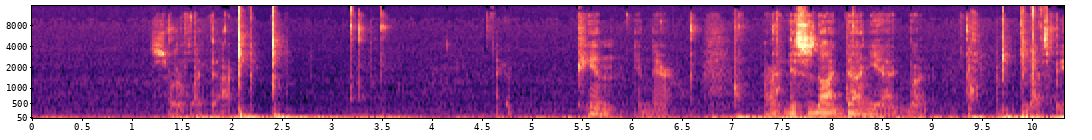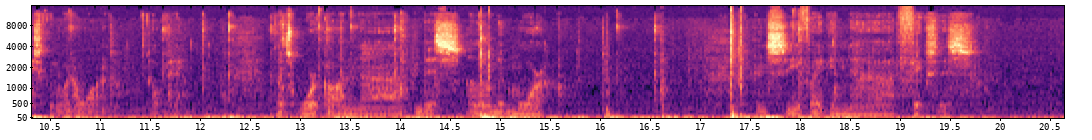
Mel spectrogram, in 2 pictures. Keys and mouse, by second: 2.2 a, 2.5 z, 3.6 middle click, 4.4 middle click, 5.4 middle click, 7.2-9.1 middle drag, 10.0 ctrl+s, 13.3-14.8 drag, 14.8 KP_3, 17.4 z.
